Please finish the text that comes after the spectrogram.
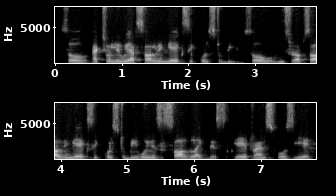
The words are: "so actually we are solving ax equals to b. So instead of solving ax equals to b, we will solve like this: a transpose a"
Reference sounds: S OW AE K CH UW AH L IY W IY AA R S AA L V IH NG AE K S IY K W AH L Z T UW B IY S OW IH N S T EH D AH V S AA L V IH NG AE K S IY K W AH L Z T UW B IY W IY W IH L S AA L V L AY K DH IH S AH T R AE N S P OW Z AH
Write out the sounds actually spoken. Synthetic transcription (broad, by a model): S OW AE K CH UW AH L IY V IY AA R S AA L V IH NG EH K S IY K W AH L S T UW B IY S OW IH N S T EH D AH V S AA L V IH NG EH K S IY K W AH L S T UW B IY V IY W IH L S AA L V L AY K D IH S AH T R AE N S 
